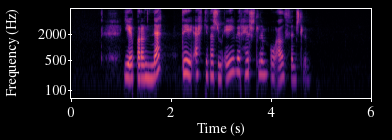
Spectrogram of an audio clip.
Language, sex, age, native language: Icelandic, female, 20-29, Icelandic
